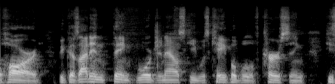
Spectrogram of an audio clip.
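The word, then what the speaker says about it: Wojnarowski: to teach you all how to say his name war gin like the drink owski say it with me war say his name correctly war janowski woes the woj bomb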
